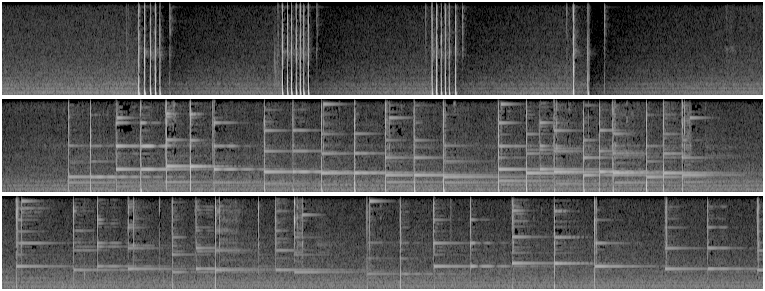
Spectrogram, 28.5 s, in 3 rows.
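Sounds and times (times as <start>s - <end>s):
music box mechanism: 1.6s - 2.1s, 3.5s - 3.9s, 5.3s - 5.8s, 10.3s - 28.5s.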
